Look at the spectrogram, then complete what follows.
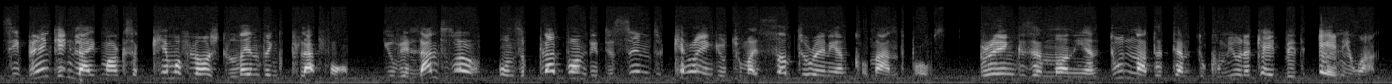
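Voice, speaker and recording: A woman's voice: fairly high pitch, lively intonation, normal speed, fairly bright tone, slight background noise, poor audio. Haughty, swooping villainess queen. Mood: menacing, commanding. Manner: imperious, exasperated, theatrical. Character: haughty, short-tempered villainess queen bent on world rule. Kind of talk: comedy radio play acting.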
